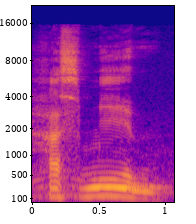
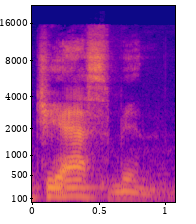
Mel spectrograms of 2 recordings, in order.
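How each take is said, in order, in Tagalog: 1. Sinabi ang pangalan sa aksent na Spanish. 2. Sinabi ang pangalan sa aksent na American. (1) "yun ang pronunciation ng Kastila" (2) "American or English"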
